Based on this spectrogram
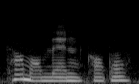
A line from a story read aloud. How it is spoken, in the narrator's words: muttered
